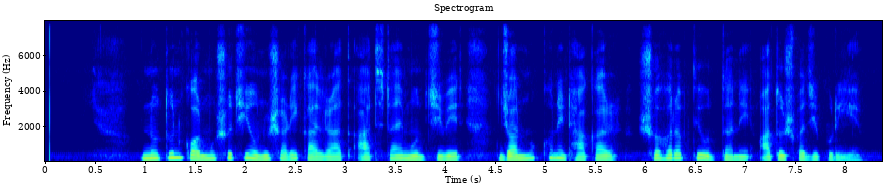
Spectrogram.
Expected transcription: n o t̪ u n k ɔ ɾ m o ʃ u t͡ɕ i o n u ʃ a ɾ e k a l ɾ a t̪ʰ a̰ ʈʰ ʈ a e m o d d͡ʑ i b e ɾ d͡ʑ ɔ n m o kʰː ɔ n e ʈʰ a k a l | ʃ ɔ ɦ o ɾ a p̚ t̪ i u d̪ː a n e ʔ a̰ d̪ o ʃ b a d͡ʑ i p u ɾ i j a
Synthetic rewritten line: n o t̪ u n k ɔ ɾ m o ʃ u t͡ɕ i o n u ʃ a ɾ e k a l ɾ a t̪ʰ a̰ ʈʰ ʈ a e m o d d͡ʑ i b e ɾ d͡ʑ ɔ n m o kʰː o n e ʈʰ a k a ɾ | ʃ ɔ ɦ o ɾ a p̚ t̪ i u d̪ː a n e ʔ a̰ t̪ o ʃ b a d͡ʑ i p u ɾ i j e

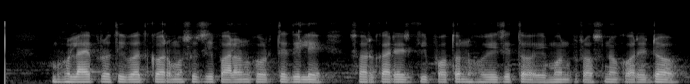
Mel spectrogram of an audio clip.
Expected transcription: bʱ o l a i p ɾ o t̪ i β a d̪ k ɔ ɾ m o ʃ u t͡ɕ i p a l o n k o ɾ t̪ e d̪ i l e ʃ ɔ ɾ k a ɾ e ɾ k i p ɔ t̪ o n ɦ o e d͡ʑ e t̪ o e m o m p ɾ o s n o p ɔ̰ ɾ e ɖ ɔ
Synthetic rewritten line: bʱ o l a e p ɾ o t̪ i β a d̪ k ɔ ɾ m o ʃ u t͡ɕ i p a l o n k o ɾ t̪ e d̪ i l e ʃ ɔ ɾ k a ɾ e ɾ k i p ɔ t̪ o n ɦ o e d͡ʑ e t̪ o e m o n p ɾ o s n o k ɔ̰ ɾ e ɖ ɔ

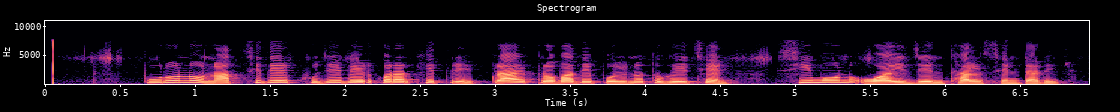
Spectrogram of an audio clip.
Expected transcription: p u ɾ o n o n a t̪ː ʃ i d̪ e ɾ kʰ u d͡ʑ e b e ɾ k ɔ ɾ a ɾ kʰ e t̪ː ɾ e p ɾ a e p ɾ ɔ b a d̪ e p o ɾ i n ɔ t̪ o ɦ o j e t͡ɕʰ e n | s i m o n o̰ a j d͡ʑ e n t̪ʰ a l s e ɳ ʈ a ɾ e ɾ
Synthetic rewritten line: p u ɾ o n o n a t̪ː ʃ i d̪ e ɾ kʰ u d͡ʑ e b e ɾ k ɔ ɾ a ɾ kʰ e t̪ː ɾ e p ɾ a e p ɾ ɔ b a d̪ e p o ɾ i n ɔ t̪ o ɦ o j e t͡ɕʰ e n | ʃ i m o n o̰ a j d͡ʑ e n t̪ʰ a l s e ɳ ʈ a ɾ e ɾ

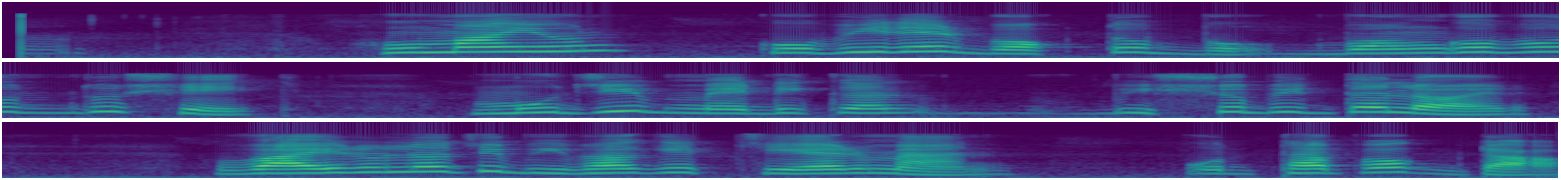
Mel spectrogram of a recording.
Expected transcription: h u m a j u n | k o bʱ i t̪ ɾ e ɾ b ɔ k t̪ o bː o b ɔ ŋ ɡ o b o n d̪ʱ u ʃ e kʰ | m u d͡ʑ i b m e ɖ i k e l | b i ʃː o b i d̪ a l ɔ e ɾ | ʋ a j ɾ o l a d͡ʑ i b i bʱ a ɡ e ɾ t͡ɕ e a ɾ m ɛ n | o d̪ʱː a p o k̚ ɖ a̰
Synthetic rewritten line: h u m a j u n | k o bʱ i ɾ e ɾ b ɔ k t̪ o bː o b ɔ ŋ ɡ o b o n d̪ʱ u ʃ e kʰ | m u d͡ʑ i b m e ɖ i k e l | b i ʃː o b i d̪ː a l ɔ e ɾ | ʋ a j ɾ o l a d͡ʑ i b i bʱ a ɡ e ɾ t͡ɕ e a ɾ m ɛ n | o d̪ʱː a p o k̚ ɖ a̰

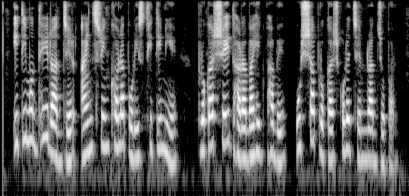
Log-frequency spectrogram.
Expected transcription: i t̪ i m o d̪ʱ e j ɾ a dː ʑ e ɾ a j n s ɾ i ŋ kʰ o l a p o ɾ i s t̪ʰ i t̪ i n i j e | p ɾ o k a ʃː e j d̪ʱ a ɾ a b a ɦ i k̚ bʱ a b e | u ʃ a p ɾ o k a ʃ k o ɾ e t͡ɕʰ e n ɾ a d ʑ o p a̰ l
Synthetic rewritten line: i t̪ i m o d̪ʱː e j ɾ a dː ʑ e ɾ a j n s ɾ i ŋ kʰ o l a p o ɾ i s t̪ʰ i t̪ i n i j e | p ɾ o k a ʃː e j d̪ʱ a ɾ a b a ɦ i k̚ bʱ a b e | u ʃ a p ɾ o k a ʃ k o ɾ e t͡ɕʰ e n ɾ a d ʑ o p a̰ l

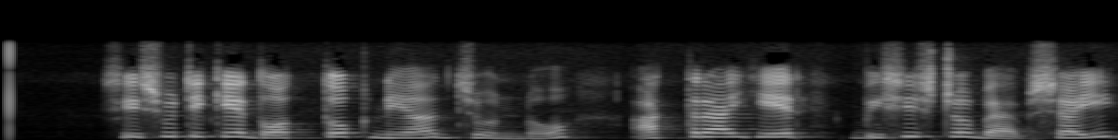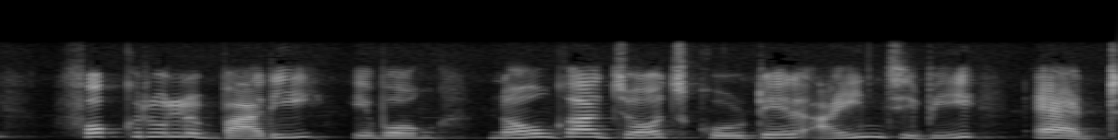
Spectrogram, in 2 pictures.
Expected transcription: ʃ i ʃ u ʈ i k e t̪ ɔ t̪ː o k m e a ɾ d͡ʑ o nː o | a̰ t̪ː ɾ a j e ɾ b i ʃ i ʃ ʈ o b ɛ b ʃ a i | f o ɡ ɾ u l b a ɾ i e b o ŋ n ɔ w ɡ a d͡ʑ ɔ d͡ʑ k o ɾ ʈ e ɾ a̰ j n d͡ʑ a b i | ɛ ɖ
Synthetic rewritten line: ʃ i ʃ u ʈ i k e d̪ ɔ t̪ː o k n e a ɾ d͡ʑ o nː o | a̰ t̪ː ɾ a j e ɾ b i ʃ i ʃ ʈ o b ɛ b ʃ a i | f o k ɾ u l b a ɾ i e b o ŋ n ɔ w ɡ a d͡ʑ ɔ d͡ʑ k o ɾ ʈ e ɾ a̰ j n d͡ʑ i b i | ɛ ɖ

